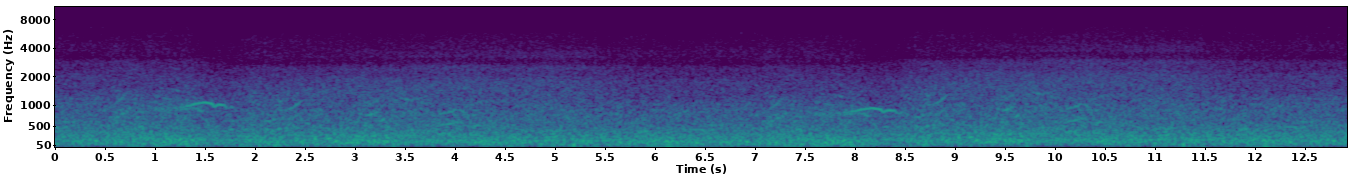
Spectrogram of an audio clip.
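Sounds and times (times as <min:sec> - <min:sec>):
low rushing outdoor noise: 0:07.2 - 0:12.9.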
